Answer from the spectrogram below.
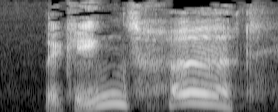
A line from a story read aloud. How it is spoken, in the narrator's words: he cried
